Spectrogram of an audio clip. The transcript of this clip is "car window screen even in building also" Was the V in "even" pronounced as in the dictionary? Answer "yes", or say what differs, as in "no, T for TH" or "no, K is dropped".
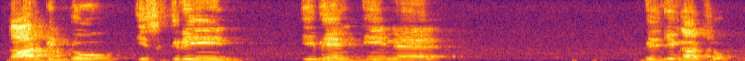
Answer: no, B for V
